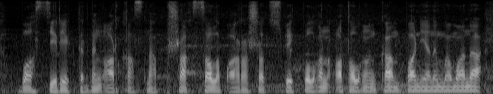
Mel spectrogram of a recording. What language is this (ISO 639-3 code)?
kaz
